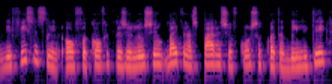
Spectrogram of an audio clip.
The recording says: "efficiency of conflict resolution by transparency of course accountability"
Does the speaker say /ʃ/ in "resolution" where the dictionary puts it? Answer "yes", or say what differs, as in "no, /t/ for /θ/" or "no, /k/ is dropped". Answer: no, /s/ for /ʃ/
